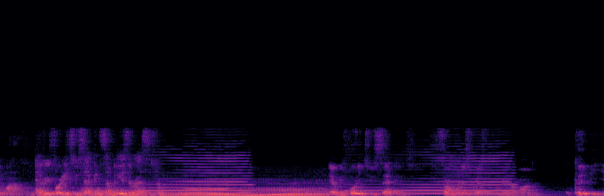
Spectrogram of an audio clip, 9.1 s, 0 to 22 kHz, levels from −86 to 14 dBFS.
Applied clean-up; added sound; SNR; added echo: none; Wind instrument, woodwind instrument; 12 dB; reverberation time 0.5 s.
